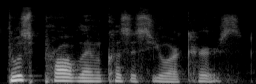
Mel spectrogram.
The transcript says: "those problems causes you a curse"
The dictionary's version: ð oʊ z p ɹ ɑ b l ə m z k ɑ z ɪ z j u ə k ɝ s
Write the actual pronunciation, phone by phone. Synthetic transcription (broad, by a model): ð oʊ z p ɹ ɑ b l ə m k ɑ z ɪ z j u ə k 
